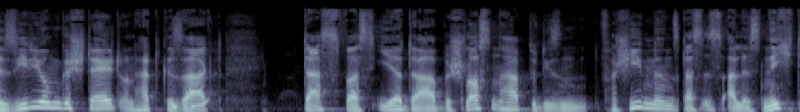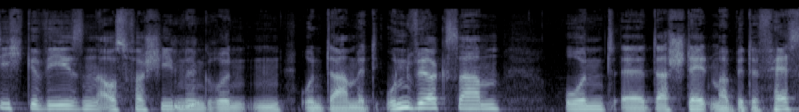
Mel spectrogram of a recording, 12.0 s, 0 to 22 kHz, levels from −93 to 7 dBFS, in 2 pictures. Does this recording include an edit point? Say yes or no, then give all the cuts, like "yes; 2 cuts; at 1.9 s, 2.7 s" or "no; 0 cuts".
yes; 4 cuts; at 4.0 s, 5.1 s, 8.2 s, 8.9 s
